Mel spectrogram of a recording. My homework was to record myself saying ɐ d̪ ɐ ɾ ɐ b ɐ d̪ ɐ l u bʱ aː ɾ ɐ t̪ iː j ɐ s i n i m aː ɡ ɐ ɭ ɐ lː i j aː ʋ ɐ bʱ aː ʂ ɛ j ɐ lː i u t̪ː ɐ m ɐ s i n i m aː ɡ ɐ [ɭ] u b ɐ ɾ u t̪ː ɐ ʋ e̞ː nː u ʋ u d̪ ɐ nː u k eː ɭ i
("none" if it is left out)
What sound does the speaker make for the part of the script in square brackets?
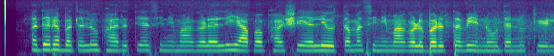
ɭ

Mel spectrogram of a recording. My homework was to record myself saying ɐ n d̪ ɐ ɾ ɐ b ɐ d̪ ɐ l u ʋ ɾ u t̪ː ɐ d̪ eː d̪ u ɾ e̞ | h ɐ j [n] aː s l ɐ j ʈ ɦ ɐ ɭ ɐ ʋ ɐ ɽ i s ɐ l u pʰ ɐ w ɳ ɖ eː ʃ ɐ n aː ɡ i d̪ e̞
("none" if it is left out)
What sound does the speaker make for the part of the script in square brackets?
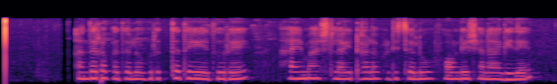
m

